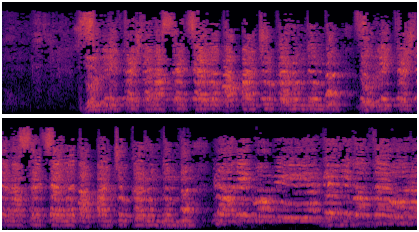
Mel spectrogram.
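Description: A mixed choir sings a cappella in a hall.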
